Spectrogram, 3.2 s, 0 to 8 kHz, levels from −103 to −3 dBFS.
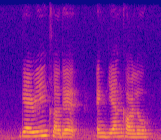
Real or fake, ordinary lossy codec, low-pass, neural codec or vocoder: real; none; none; none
